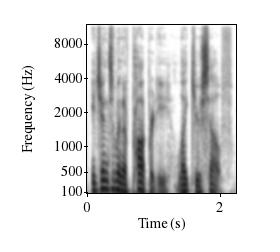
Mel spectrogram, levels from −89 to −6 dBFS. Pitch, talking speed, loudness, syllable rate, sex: 125 Hz, 160 wpm, -18 LUFS, 5.5 syllables/s, male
